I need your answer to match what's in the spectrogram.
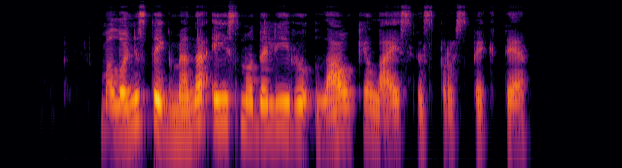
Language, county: Lithuanian, Telšiai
